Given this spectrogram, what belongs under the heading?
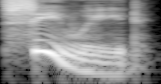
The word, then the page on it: seaweed: British English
